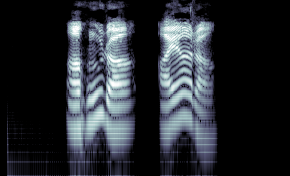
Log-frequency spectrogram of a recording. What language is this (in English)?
Wadiyara Koli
